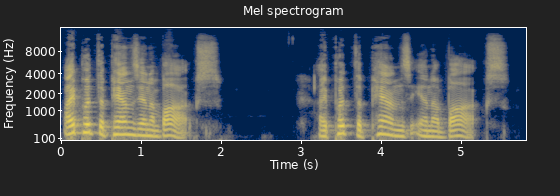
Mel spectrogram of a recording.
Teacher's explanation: In reduced form, we don't say a. We would use the sound of the schwah, which is the upside down e.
